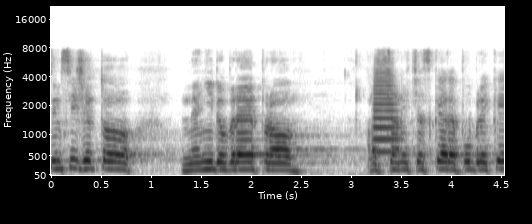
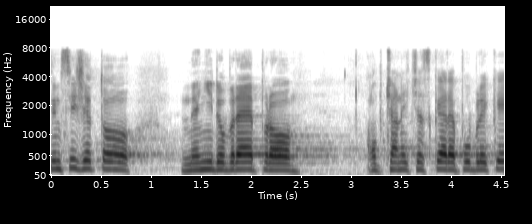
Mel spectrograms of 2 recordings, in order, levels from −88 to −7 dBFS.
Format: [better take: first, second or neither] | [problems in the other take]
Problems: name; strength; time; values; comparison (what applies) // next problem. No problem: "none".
second | background sound (Brass instrument); 6 dB below the speech // room echo; dies away in 0.2 s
